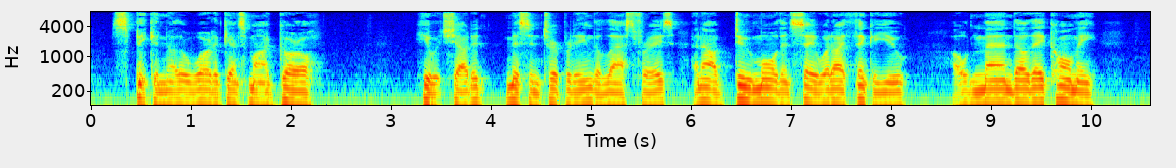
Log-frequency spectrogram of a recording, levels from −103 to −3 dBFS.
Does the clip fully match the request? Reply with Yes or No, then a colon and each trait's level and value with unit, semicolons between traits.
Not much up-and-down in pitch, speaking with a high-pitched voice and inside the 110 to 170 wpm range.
No: narrow, 1.9 semitones; low, 110 Hz; average, 160 wpm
